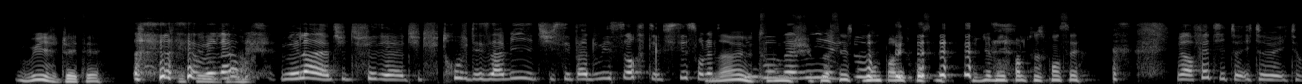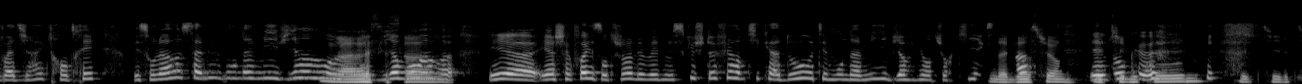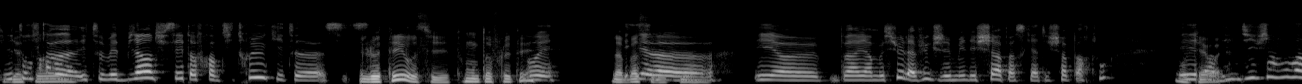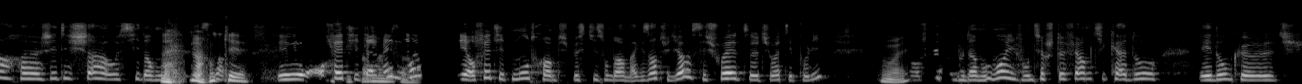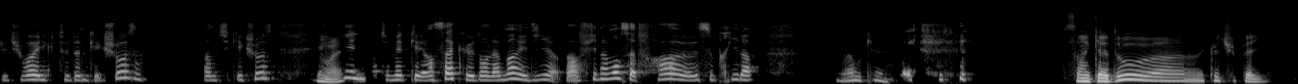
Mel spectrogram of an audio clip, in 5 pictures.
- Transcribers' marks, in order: laughing while speaking: "Mais là, mais là, heu"; tapping; laughing while speaking: "C'est lui mon ami et tout"; laughing while speaking: "Et donc heu"; laugh; chuckle
- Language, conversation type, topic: French, unstructured, Comment réagis-tu face aux escroqueries ou aux arnaques en voyage ?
